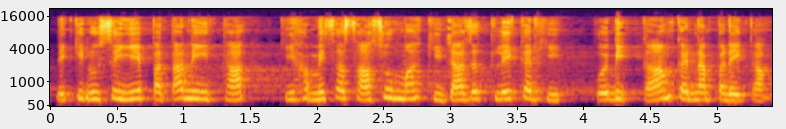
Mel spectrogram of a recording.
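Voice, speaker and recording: A woman narrating a family story in an even, measured storytelling manner. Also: sits high. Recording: long hall reverb.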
